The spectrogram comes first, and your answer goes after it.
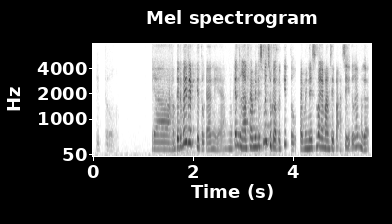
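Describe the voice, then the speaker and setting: Animated woman explaining. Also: fairly high pitch, fast. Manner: animated, mixing in Javanese quips and acted quotes. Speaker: guest speaker. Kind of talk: casual explanatory talk.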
